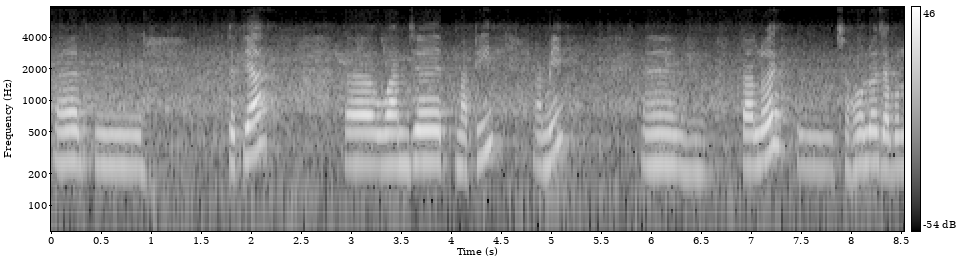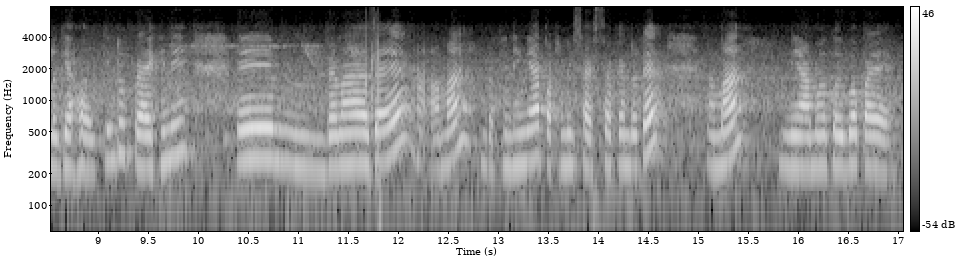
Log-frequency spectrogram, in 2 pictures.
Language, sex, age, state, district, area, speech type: Assamese, female, 45-60, Assam, Golaghat, urban, spontaneous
